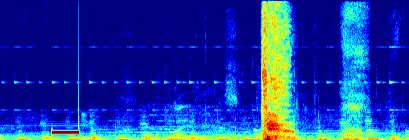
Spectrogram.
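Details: Single loud staged sneeze aimed at an unsuspecting student as a hidden-camera prank, over background music and a beep tone.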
